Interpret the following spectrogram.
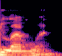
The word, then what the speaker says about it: Lemlin: impact on my life i now spell my name l-e-m-l-i-n it's on the bottom of the deck my cards are on the way i am eliminating so that people say my name right and what it has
